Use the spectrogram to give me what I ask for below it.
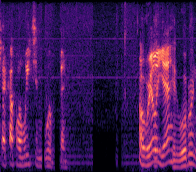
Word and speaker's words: Woburn: school, I spent a couple of weeks in Woburn. Oh, really? Yeah. In Woburn, really? Yeah, and I always love the fact that it's pronounced Woburn and not spelled that way.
